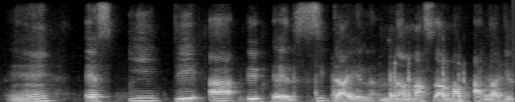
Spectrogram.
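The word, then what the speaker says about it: Sitael: Sitayel s'écrit. Hein, S-I-T-A-E-L, Sitayel.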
